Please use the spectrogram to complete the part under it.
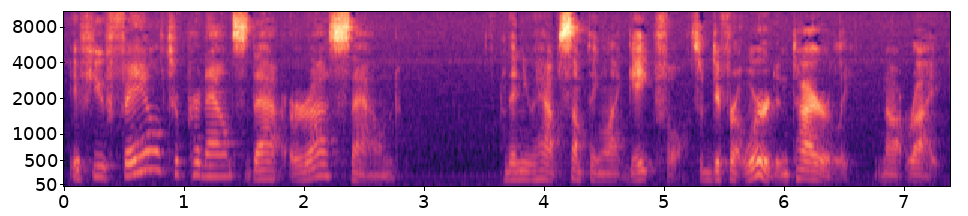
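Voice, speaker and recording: A middle-aged woman giving an instructional pronunciation lesson to camera, enunciating deliberately and carefully. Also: deep voice, very animated, breathy edge, rough recording. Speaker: pronunciation teacher.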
